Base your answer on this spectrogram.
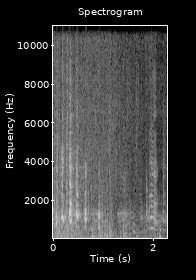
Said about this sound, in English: He has 300 egg-laying hens that he rotates through the fields.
